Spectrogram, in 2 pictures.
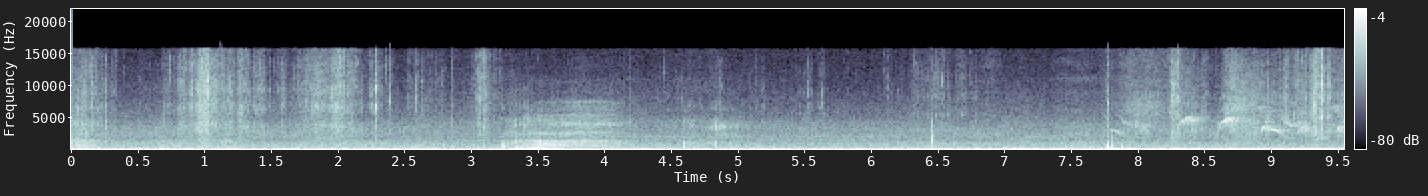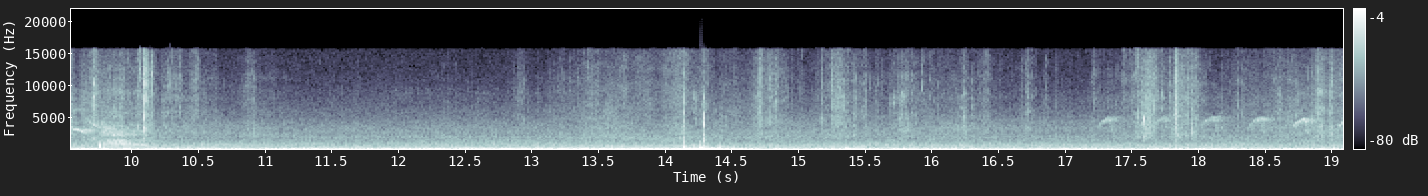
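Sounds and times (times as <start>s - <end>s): outdoor background noise: 0.0s - 19.0s
bird chirps: 7.8s - 10.2s, 17.2s - 19.0s.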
